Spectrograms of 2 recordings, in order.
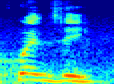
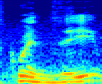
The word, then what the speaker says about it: Quincy: So I know Quincy, and I know how to pronounce Quincy, which is not Quincy. Quincy.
